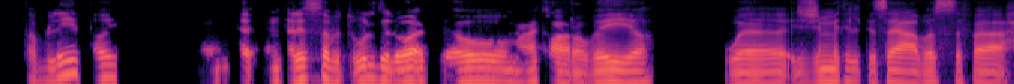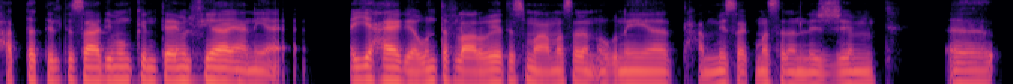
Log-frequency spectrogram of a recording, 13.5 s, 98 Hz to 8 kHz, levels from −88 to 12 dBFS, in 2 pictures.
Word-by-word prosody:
طَب 115 -2 -9
ليه 165 +8 +3
طيب؟ 135 +1 0 0.6
ما - - -14
هو 105 - -11
أنتَ 120 - -4
أنتَ 115 +1 -5
لسه 125 +2 +3
بتقول 120 +3 -1
دلوقتي 115 -2 +3
أهو 115 0 +4
معاك 105 +1 -2
عربية 100 +2 +2 0.5
والGYM 95 +3 0
تِلت 110 -2 -6
ساعة 100 -1 +3
بس، 100 +2 -3
فحتى 100 +3 -1
التِلت 115 0 -4
ساعة 120 0 +5
دي 125 - -1
ممكن 125 -1 -1
تعمل 120 0 +2
فيها 120 -1 +4
يعني 105 -2 0 0.5
أي 125 +2 +2
حاجة 120 -5 +4
وأنتَ 110 +4 -1
في - - -11
العربية 100 0 +3
تسمع 110 -2 -2
مثلًا 100 0 -2
أغنية 100 0 -1
تحمسك 95 +1 -5
مثلًا 95 -1 -2
للGYM 95 +2 -3 0.5
آآ 105 +1 -3
105 Hz, 165 wpm, -24 LUFS, 100-115 Hz, 0.6 s, ساعة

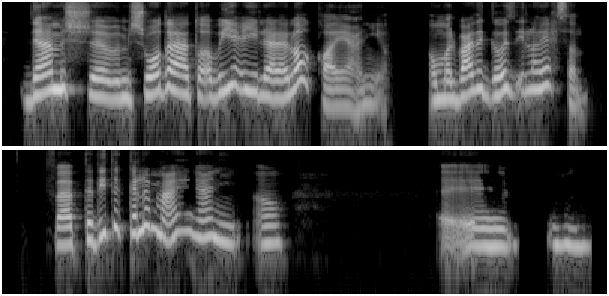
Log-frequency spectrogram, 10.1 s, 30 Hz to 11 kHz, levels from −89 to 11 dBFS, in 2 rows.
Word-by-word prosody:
ده 250 +9 +5
مش 310 -3 +3
مش 220 -1 0
وَضع 275 +1 +5
طبيعي 275 +7 -1
للعلاقة 230 - +1
يعني، 155 +2 -9 0.4
أومال 210 +1 -1
بعد 240 +6 +4
الجواز 270 +2 +1
إيه - - -9
اللي 310 +1 -2
هيحصل؟! 345 -1 -7 0.5
فابتديت 235 - -1
أتكلّم 425 0 +1
معاه 330 +2 +1
يعني، 285 -5 -2
آه. 245 +1 -6 1.3
آآ، 220 - -4 0.6
اهم. 220 -2 -6
250 Hz, 120 wpm, -20 LUFS, 225-310 Hz, 1.3 s, ده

